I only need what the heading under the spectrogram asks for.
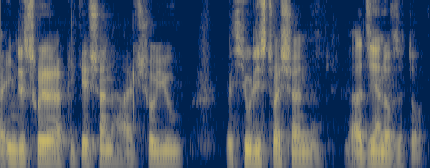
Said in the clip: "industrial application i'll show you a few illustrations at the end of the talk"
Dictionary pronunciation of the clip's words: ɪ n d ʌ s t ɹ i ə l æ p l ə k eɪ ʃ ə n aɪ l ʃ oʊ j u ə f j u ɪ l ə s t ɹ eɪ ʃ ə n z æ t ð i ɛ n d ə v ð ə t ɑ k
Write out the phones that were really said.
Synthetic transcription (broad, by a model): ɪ n d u s t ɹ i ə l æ p l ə k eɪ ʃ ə n aɪ l ʃ oʊ j u ə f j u l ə s t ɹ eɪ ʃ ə n æ t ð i ɛ n d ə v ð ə t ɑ k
